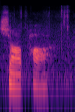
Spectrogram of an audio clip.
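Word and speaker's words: Sapa: So I'm gonna start calling it Shapa now that I know how you're supposed to pronounce it.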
